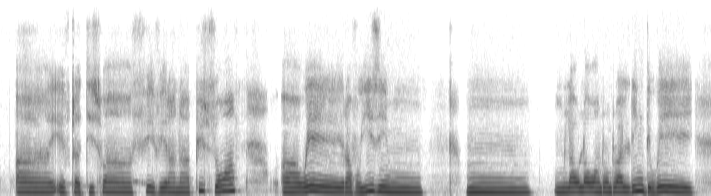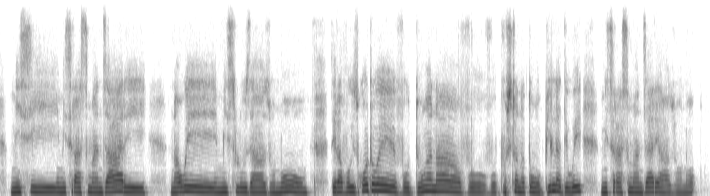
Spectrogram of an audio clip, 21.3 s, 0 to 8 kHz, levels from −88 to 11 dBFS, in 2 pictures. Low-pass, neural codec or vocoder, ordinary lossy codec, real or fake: 7.2 kHz; none; Opus, 24 kbps; real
